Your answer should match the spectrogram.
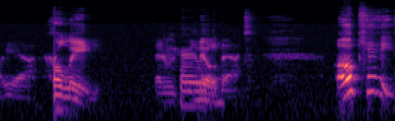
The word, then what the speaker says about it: Herle: Yes, Herle, because before I was pronouncing it Hurl, like hurl a stone or something like that. Or Because a a lot of synonym times for with names like that, the E is like silent.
